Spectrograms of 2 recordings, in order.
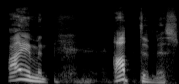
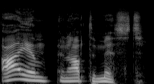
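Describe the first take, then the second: First: The emphasis falls where it naturally belongs. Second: The emphasis falls on an unexpected word. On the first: The speaker calls it right. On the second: The speaker calls it wrong.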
